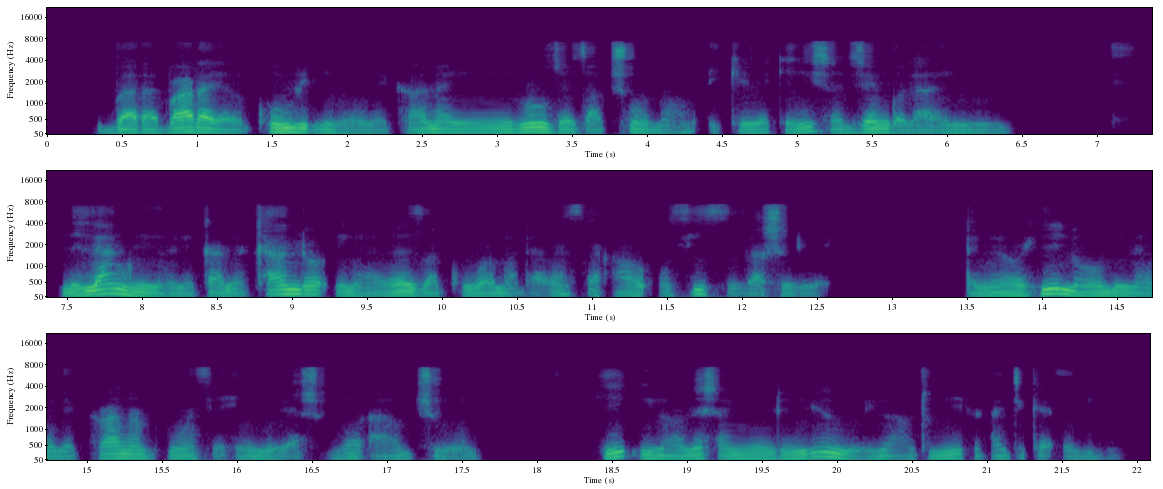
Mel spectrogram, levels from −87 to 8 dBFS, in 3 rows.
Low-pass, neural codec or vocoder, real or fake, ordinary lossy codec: 7.2 kHz; codec, 16 kHz, about 1 kbps, DyCAST, with the encoder's durations; fake; AAC, 32 kbps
